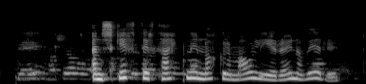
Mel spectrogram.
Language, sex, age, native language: Icelandic, female, 14, Icelandic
